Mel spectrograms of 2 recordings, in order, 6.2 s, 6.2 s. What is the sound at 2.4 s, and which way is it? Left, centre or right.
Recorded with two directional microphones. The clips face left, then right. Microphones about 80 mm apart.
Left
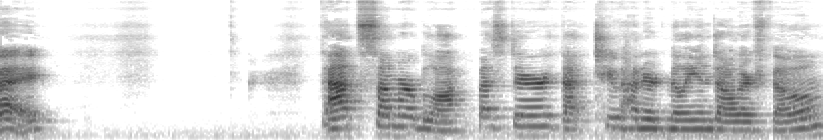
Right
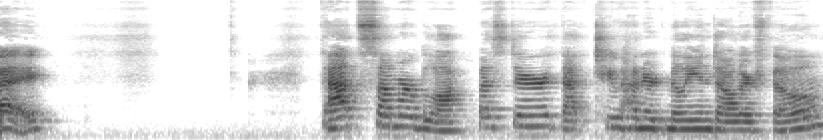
A woman's voice, centre.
